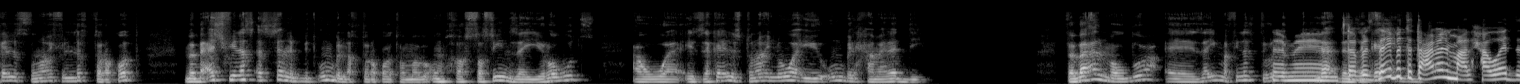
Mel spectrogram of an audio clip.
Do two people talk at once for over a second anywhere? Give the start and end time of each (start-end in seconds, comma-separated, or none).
12.7-14.3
